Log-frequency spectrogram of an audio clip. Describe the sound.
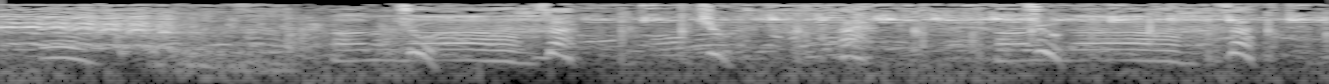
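A horse pulling a buggy whinnies several times, with loud, wavering neighs rising and falling in pitch over a busy background of voices.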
